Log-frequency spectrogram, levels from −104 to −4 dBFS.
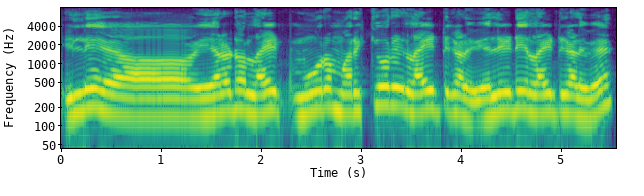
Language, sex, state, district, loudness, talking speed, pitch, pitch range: Kannada, male, Karnataka, Koppal, -11 LUFS, 110 wpm, 165 Hz, 145-180 Hz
